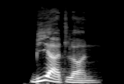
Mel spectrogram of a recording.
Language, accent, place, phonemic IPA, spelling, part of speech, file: German, Germany, Berlin, /ˈbiːatlɔn/, Biathlon, noun, De-Biathlon.ogg
- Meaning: 1. biathlon (kind of winter sport) 2. a biathlon competition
